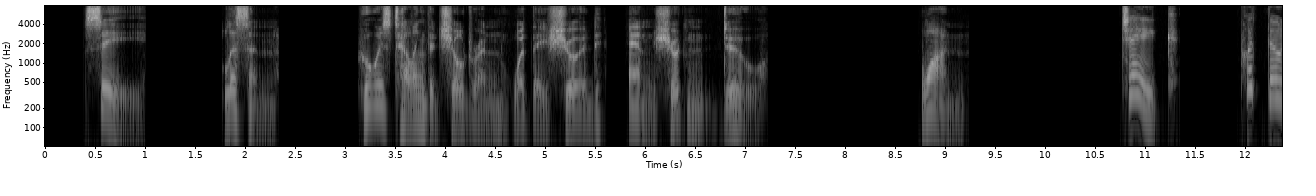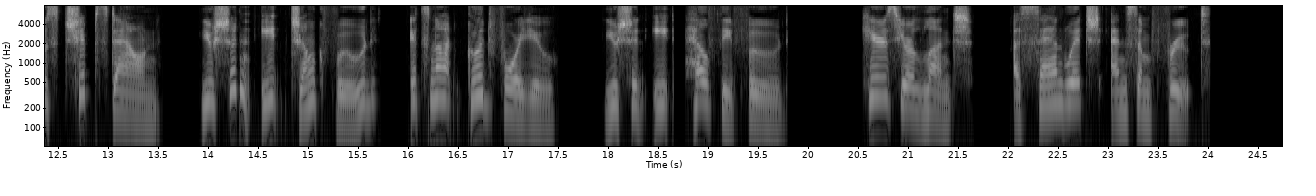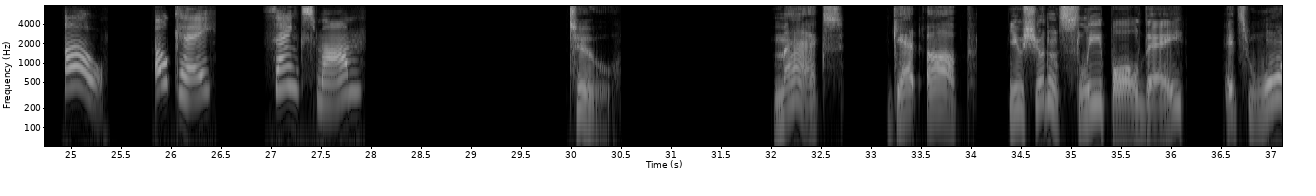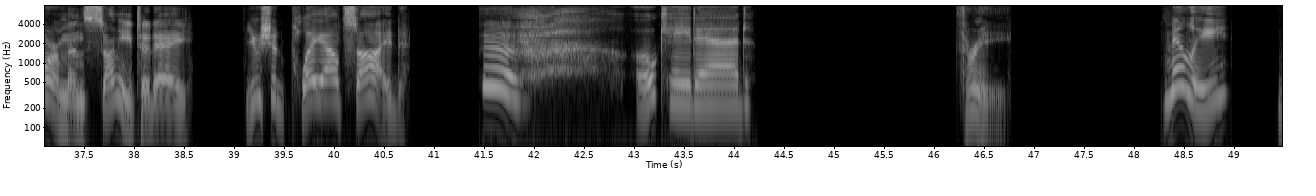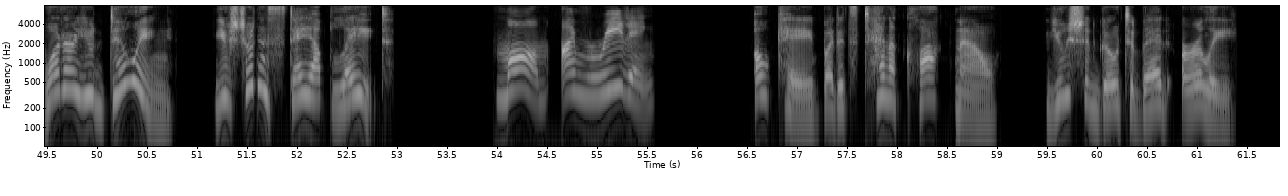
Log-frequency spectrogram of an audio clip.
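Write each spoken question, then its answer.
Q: Who is telling the children what they should and shouldn't do?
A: Mom

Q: Who is telling the children what they should and shouldn't do?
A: Dad

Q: Who is telling the children what they should and shouldn't do?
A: Mom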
